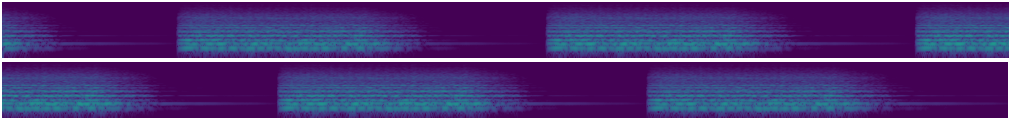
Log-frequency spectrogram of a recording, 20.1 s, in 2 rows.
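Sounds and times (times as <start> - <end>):
orchestra cello: 0.0 - 0.5, 1.8 - 4.2, 5.5 - 8.0, 9.2 - 11.7, 12.8 - 15.3, 16.6 - 19.1.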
